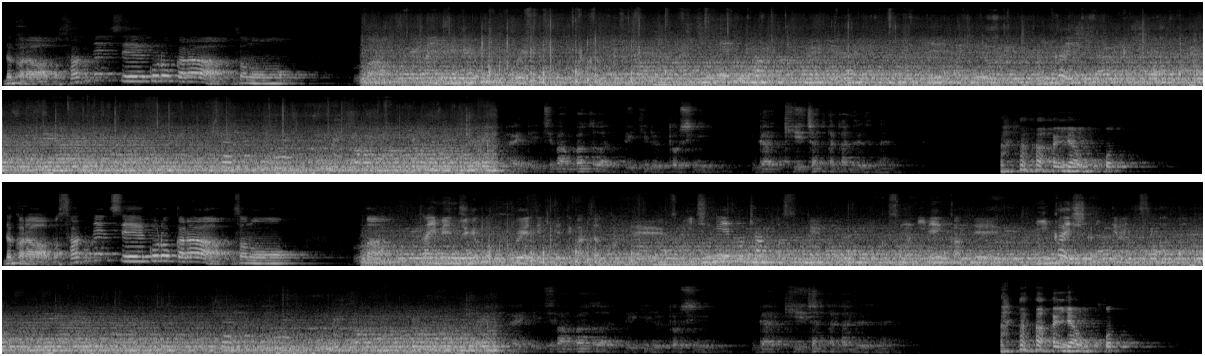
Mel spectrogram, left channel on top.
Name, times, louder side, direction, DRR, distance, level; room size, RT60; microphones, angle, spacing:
voice 1, 0.0-2.8 3.5-11.6 22.0-23.1, right 2 dB, 60° right, 8 dB, 3.9 m, -29 dB
sound 1, 3.6-17.0, left 1 dB, 60° left, 2.1 m, -24 dB
voice 2, 11.6-12.1 12.7-14.0 14.3-15.4 15.9-19.1 19.5-20.9, left 2 dB, 40° left, 4 dB, 6.0 m, -40 dB
24.0 x 16.5 x 8.9 m, 0.80 s
head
